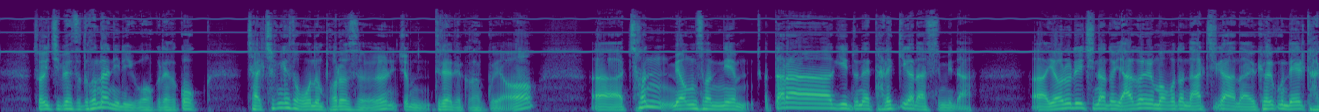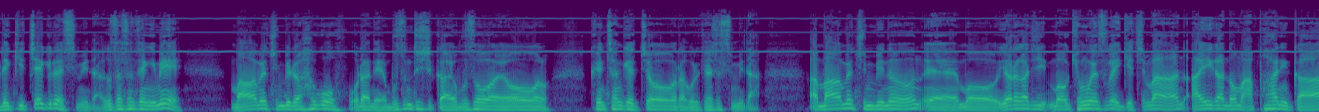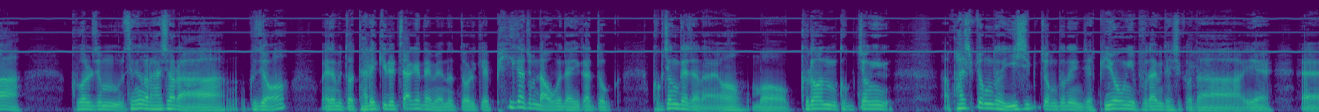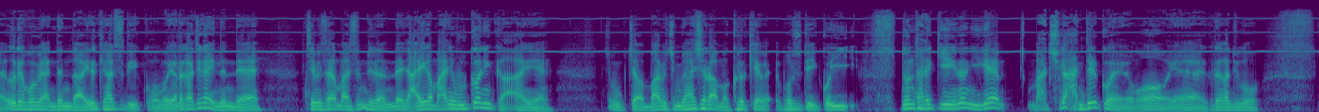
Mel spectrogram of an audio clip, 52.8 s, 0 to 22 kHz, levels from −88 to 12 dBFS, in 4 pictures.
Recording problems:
high-pitched whine; noticeable; throughout; 3.5 kHz, 20 dB below the speech

